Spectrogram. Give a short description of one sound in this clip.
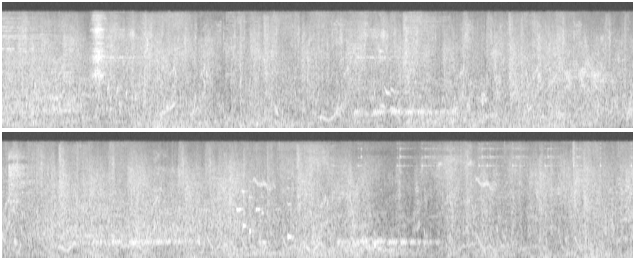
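Explosions and blasts boom repeatedly in a game battle.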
